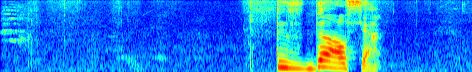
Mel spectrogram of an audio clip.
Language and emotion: Russian, angry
